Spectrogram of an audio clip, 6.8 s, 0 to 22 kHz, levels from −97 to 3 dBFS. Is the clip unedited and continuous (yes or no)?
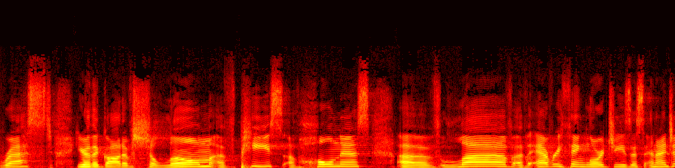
no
